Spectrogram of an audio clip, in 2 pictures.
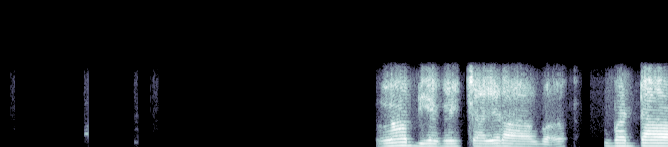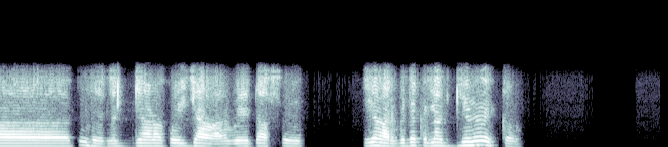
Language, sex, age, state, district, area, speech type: Dogri, male, 30-45, Jammu and Kashmir, Reasi, rural, conversation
